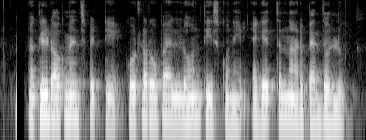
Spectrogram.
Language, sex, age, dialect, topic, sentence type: Telugu, male, 18-24, Utterandhra, banking, statement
